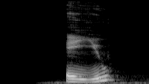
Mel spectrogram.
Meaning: where
- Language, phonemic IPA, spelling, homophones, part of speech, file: French, /e.ju/, éyoù, éioù, adverb, Frc-éyoù.oga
